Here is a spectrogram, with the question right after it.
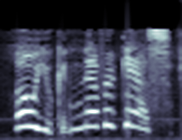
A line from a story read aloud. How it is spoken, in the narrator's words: she cried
